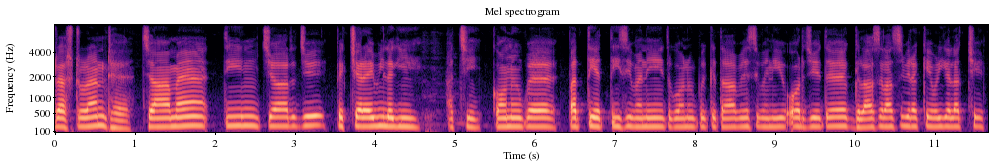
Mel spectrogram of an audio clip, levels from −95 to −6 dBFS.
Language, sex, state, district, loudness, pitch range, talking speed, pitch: Bundeli, female, Uttar Pradesh, Hamirpur, -23 LUFS, 185-200 Hz, 185 wpm, 190 Hz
